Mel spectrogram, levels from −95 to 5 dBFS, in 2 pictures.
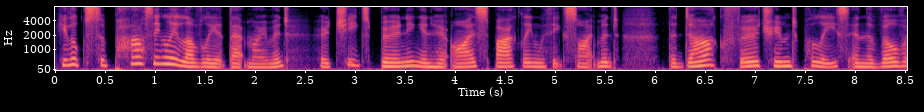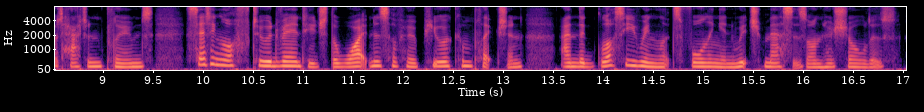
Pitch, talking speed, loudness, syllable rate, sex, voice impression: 195 Hz, 170 wpm, -21 LUFS, 5.1 syllables/s, female, feminine, slightly young, tensed, clear, fluent, slightly intellectual, slightly friendly, slightly elegant, slightly sweet, slightly sharp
